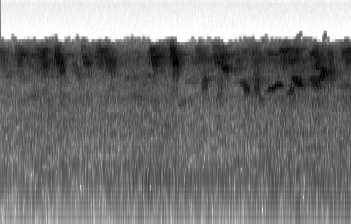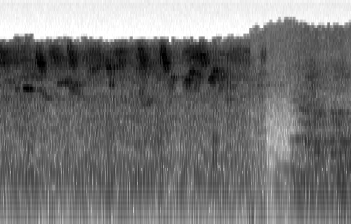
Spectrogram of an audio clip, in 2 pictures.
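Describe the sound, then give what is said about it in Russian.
A dense chorus of many birds chirping and tweeting at once, steady and fairly loud throughout, with a brief dip near the end before the chatter resumes. “А по небу полетело множество птиц.”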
